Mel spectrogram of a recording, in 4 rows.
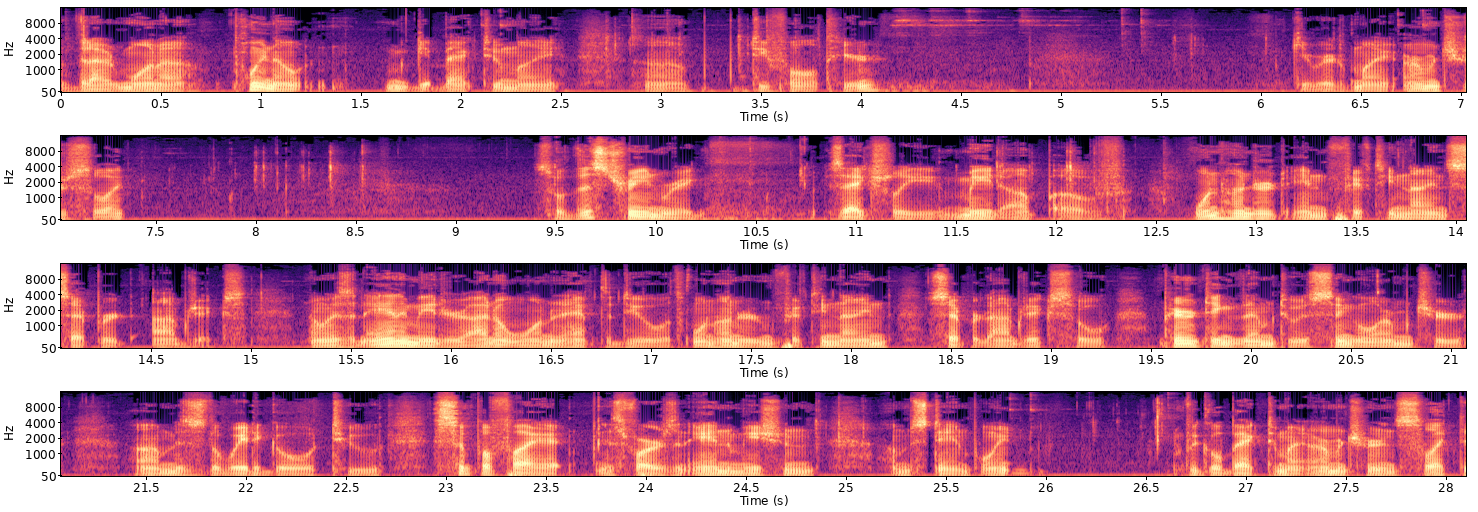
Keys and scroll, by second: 8.1 a, 11.8 a.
